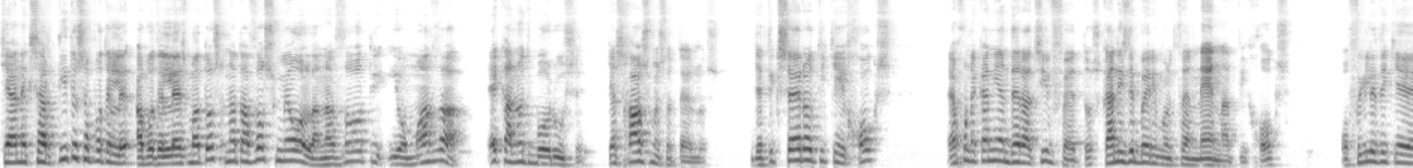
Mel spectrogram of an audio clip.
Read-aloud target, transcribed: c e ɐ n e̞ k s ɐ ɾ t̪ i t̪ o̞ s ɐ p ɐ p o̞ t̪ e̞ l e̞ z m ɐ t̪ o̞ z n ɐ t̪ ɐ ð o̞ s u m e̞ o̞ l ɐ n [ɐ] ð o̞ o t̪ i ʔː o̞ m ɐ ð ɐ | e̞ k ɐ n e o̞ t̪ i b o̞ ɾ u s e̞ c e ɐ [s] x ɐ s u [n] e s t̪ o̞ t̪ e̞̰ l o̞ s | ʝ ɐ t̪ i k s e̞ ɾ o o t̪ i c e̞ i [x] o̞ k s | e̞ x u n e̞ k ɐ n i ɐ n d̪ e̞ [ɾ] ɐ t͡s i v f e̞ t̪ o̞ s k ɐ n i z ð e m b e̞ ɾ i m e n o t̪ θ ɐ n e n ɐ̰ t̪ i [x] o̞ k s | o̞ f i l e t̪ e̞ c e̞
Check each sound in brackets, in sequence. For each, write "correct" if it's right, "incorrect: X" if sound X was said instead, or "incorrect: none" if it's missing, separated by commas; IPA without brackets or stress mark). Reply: correct, correct, incorrect: m, correct, correct, correct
